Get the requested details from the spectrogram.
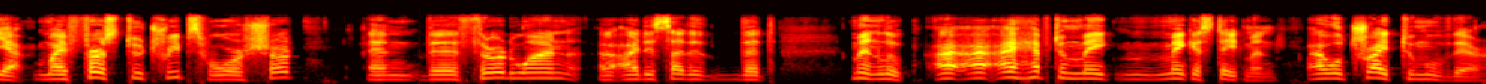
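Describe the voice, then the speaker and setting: Bright and sharp in tone, a man's fairly high voice moves at a fairly slow pace with ordinary pitch variation. The background is quiet. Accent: Russian. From Russia. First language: Russian. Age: 30s. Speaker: 3D artist. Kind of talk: casual chat. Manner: halting.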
